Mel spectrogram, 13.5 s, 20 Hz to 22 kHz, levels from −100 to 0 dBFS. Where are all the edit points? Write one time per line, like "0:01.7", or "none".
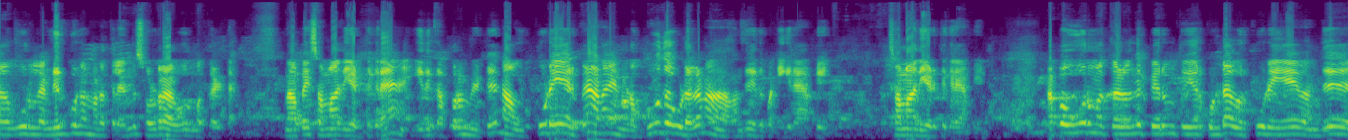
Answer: none

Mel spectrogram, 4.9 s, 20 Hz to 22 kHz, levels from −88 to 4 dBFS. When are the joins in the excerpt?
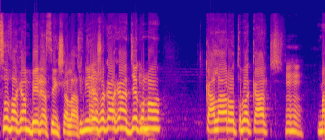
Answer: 0:01.1

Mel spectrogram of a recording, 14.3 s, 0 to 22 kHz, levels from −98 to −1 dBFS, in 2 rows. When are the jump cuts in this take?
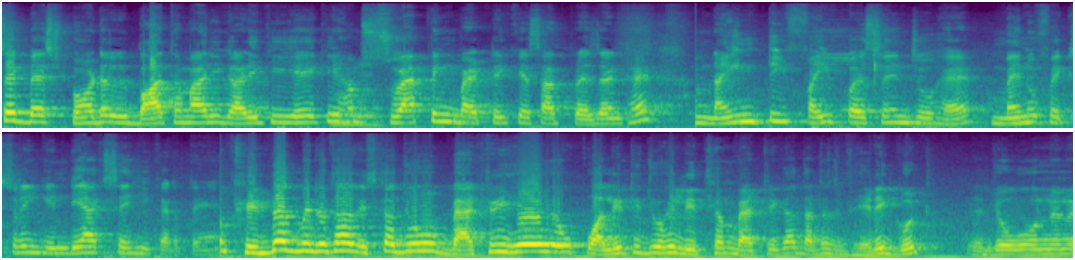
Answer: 0:04.6
0:08.6

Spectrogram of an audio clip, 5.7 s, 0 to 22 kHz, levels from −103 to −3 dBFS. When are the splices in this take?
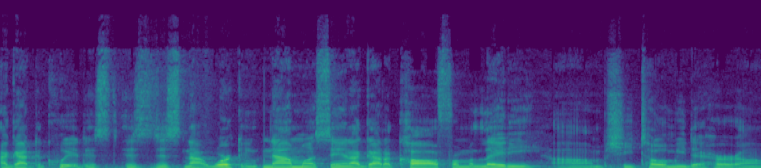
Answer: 0:01.9

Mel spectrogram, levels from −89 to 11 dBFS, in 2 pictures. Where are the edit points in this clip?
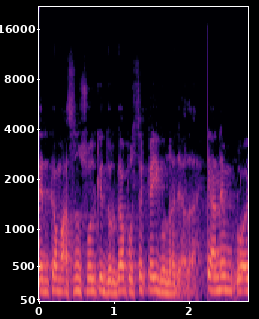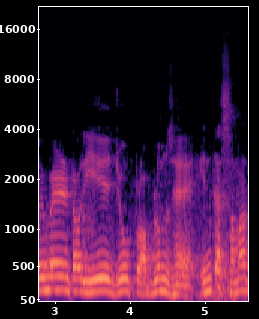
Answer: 0:02.2

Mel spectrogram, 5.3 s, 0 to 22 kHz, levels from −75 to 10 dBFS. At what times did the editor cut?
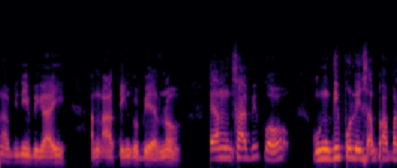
0:02.8

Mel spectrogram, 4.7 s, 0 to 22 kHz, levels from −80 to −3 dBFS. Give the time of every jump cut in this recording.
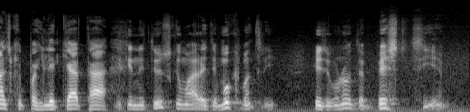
0:01.2

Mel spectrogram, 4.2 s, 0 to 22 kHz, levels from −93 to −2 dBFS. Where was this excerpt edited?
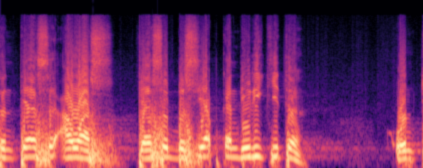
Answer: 0:01.2

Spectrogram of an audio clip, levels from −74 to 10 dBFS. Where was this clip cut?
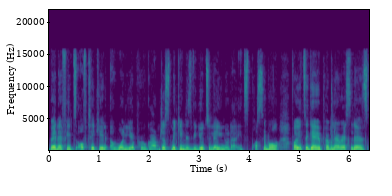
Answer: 0:02.2

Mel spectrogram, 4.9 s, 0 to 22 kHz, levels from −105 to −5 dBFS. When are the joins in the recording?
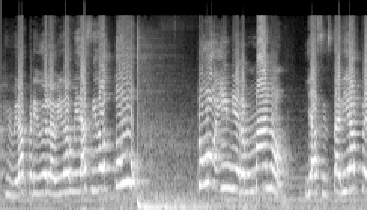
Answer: none

